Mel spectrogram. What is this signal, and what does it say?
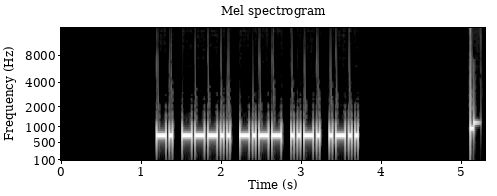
Morse code, heard as a keyed tone, about 30 wpm, 700 Hz. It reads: N8YFL
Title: USA Call Signs - 5 Characters - 2x Character Spacing - 30wpm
